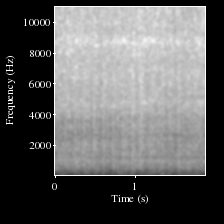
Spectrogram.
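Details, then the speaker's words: Mitsubishi Lancer CD petrol engine at idle: lumpy, uneven ragged low beat as two cylinders not working properly, no scanner codes, head already done by another mechanic. "Missing कर रही है गाड़ी इसके cylinder नहीं कम कर रहे हैं proper check करते हैं क्या मसाला निकलता है"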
